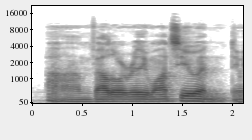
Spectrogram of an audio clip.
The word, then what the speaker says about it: Val-d'Or: Val-d'Or. – Val-d'Or, yeah.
